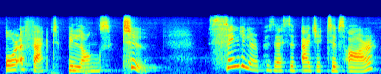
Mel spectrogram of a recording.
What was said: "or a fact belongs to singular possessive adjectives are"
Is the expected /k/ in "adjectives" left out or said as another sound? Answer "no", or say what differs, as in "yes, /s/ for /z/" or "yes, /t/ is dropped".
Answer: no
